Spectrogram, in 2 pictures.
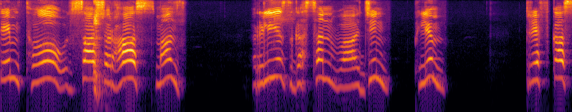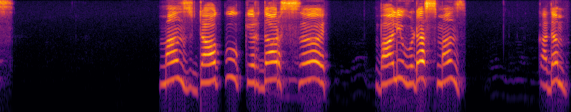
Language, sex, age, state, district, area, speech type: Kashmiri, female, 45-60, Jammu and Kashmir, Baramulla, rural, read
